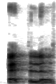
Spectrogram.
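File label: "atlas", Malay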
